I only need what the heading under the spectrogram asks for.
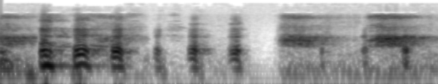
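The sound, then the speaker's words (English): Barking from a parrot imitating a dog: a few quick, harsh yaps followed by longer hoarse bursts, loud and clear with no talk over them. “if you guys are curious about that barking in the background, that's not a dog. It's actually Dwayne's parrot”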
